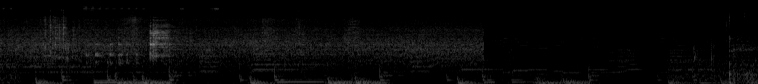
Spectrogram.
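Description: Honey garlic sauce and pork belly sizzling in a pan while a utensil stirs and scrapes in bursts, the frying fading quieter toward the end.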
